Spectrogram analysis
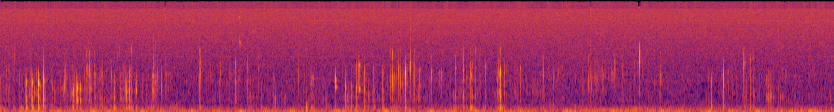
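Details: Normal borborygmi while digesting a pasta brunch after a long time on an empty stomach: steady low rumbling with frequent small pops and gurgles.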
